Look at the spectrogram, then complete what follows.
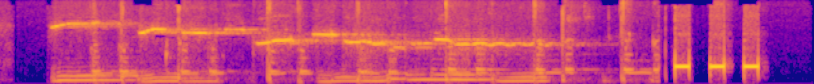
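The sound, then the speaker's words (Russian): A tinkly melodic tune plays on a company phone line's automated menu, then stops and is followed by three short, loud telephone keypad beeps in a quick, even sequence, as an employee's extension number is dialed. “Пожалуйста, дождитесь ответа оператора или наберите добавочный номер сотрудника.”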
